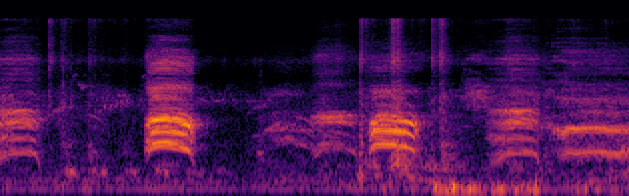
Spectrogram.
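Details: Crows fighting for food give loud, harsh, drawn-out caws, two strong ones separated by softer cawing, over a steady low hum.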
